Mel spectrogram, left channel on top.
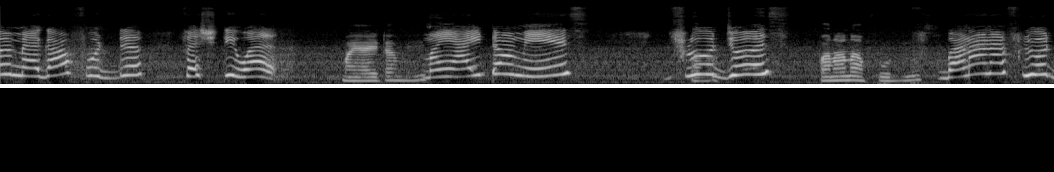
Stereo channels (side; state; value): right; silent; digital silence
